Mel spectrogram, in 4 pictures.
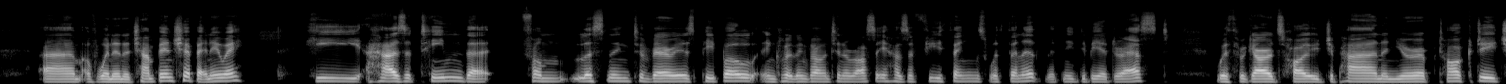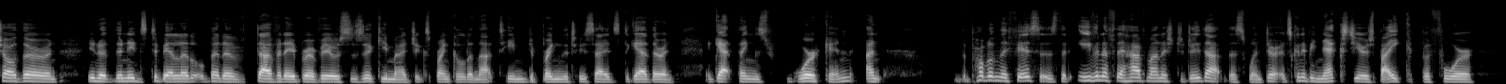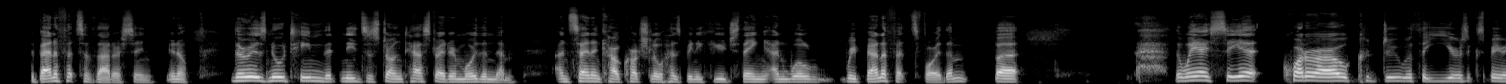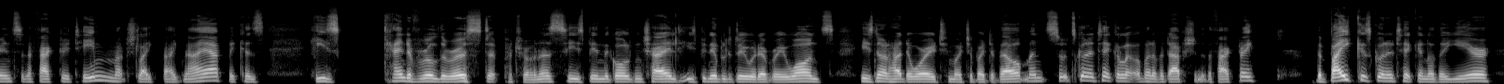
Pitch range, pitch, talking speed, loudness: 125-155 Hz, 135 Hz, 200 wpm, -21 LUFS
